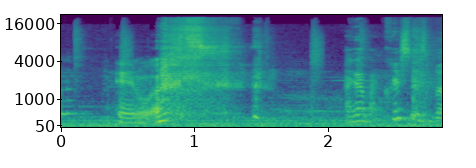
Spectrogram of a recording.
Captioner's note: laughs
